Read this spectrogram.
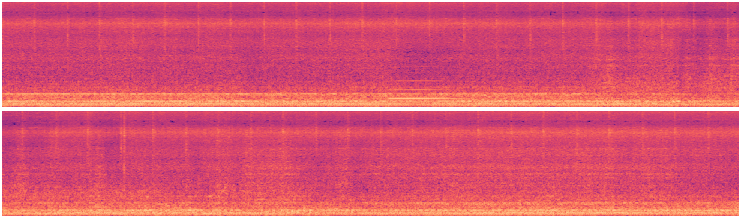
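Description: Heavy rain beats against a train window.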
